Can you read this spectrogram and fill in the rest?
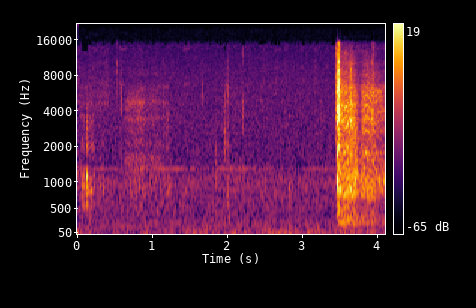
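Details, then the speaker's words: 1995 Dodge Ram 3500 with 5.9L 12-valve Cummins, no-crank fault, start relay bypassed with a jumper wire: quiet, then one short burst of cranking; starter cranks normally, fault lies upstream of the relay. "so you see it here that it actually will try to start there, and if I kept doing that, it will start."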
